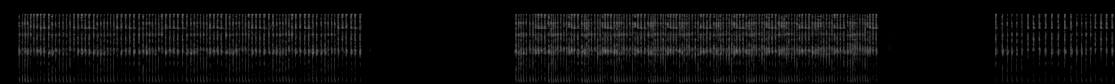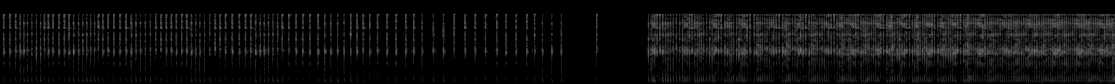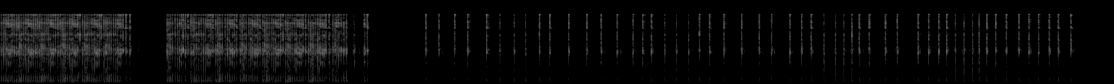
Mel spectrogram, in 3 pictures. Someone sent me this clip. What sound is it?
Spinning reel
rotation, reel, rod, spool, fishing, Spinning, bobbin, winding, crackling, turns, Coil, clicks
